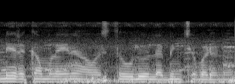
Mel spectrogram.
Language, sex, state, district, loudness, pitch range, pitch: Telugu, male, Andhra Pradesh, Sri Satya Sai, -14 LUFS, 115-125 Hz, 120 Hz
